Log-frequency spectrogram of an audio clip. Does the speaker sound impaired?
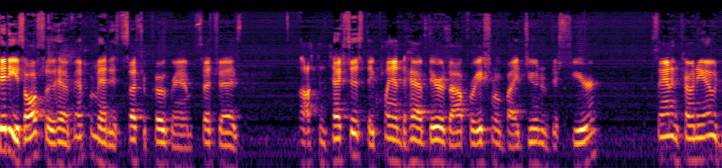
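Yes: deafblind; legally blind and legally deaf.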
